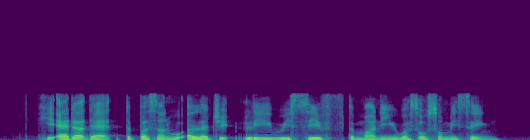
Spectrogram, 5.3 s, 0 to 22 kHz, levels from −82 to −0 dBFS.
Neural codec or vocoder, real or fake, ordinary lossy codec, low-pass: none; real; none; 7.2 kHz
